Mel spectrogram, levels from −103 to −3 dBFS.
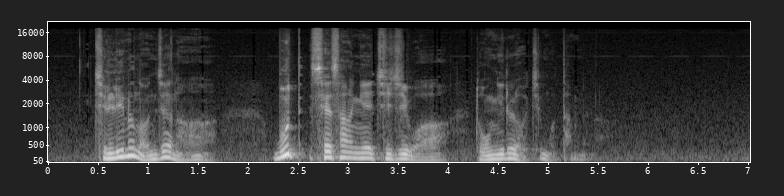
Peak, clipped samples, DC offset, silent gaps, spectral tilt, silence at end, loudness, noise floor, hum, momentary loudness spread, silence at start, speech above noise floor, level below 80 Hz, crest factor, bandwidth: -10 dBFS; under 0.1%; under 0.1%; none; -6 dB/octave; 1.65 s; -28 LUFS; -62 dBFS; none; 19 LU; 0.45 s; 34 dB; -64 dBFS; 20 dB; 18 kHz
